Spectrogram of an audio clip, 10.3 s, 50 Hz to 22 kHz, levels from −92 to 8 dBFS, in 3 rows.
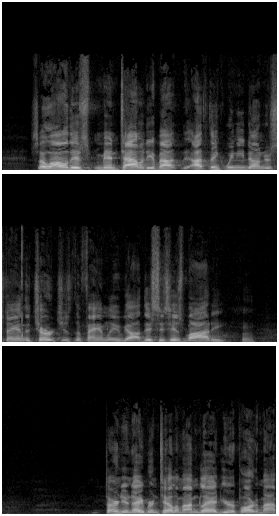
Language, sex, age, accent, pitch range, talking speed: English, male, 50-69, American, 160-190 Hz, 210 wpm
